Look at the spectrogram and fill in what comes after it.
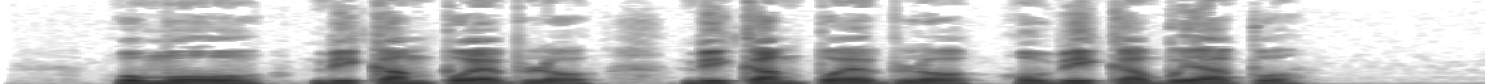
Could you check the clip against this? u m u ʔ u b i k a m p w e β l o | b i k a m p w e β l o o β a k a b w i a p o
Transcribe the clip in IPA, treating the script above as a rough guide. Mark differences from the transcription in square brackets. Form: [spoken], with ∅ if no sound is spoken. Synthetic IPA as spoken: u m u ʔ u b i k a m p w e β l o | b i k a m p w e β l o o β [i] k a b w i a p o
